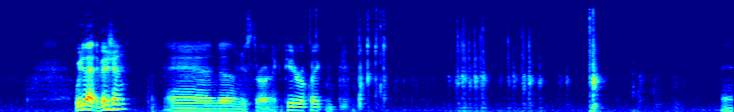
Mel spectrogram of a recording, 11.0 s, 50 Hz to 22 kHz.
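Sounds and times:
computer keyboard typing: 5.4s - 5.9s, 6.8s - 9.0s.

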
